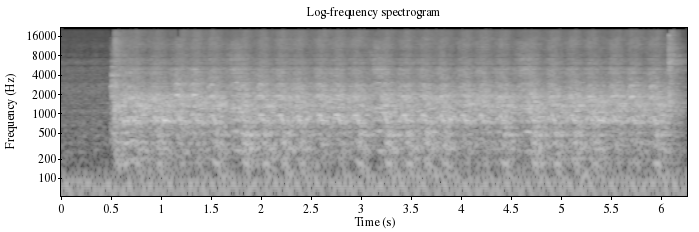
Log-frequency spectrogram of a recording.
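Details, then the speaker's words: HMMWV Humvee with swapped Duramax LBZ diesel and newly installed FASS lift pump, start attempt on a doubtful battery: steady even cranking for about five seconds without catching; owner suspects the fuel system isn't fully primed. "morning here last night just cranking and cranking and cranking and cranking and I don't think that it can I don't know"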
